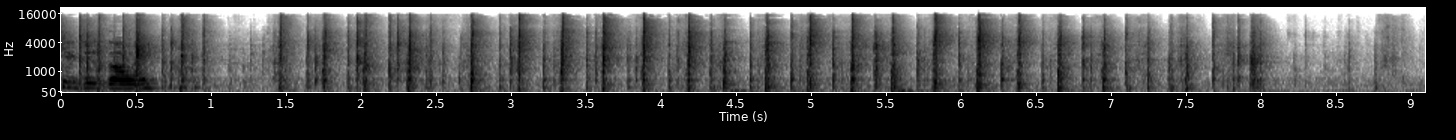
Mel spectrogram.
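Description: Playing cards riffle and flutter quickly as they are shuffled by hand.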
